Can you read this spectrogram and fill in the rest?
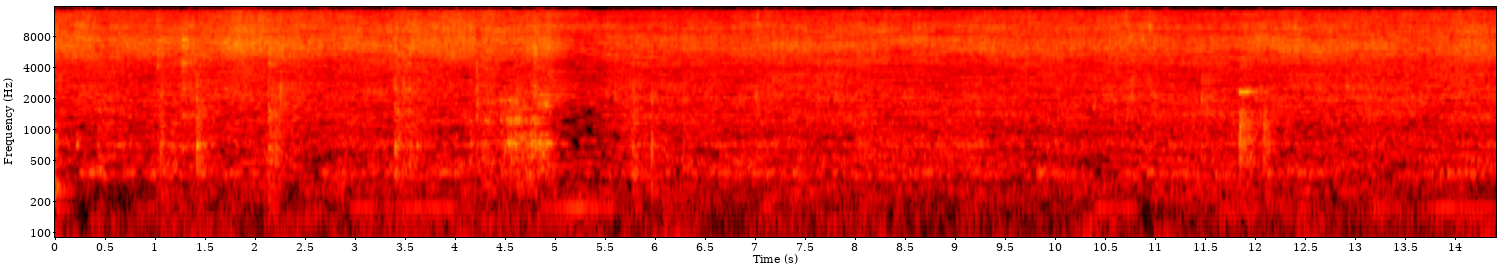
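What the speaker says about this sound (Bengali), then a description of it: "একটু ভেজে নিয়ে হালকা একটু জল দিয়ে দিব" Potatoes and peas for a Bengali vegetarian curry frying in a pan, a steady close sizzle with occasional stirring scrapes at a low level, with no talking.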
